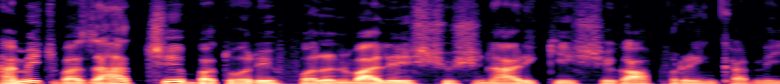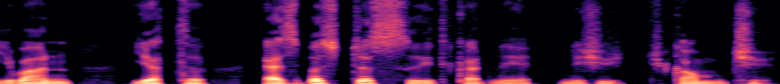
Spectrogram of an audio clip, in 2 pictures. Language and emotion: Kashmiri, neutral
